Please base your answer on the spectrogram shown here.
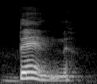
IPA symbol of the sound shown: ɛ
